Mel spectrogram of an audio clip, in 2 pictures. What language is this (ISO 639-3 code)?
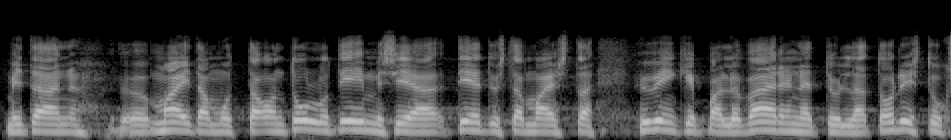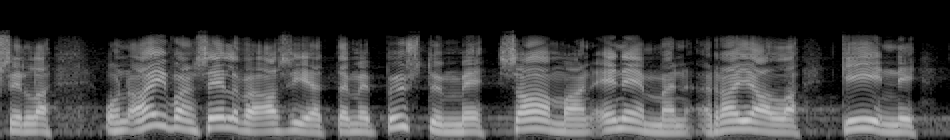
fin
